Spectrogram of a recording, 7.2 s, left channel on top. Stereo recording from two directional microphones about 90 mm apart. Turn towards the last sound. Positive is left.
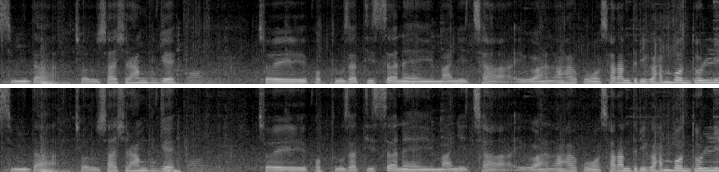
turn(degrees=-15)  # may be behind; listen again after turning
